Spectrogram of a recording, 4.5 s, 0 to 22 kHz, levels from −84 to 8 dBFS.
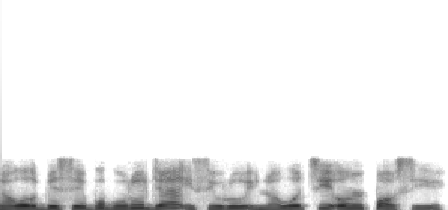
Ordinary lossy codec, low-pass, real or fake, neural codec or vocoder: none; 5.4 kHz; fake; codec, 16 kHz, 0.8 kbps, ZipCodec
